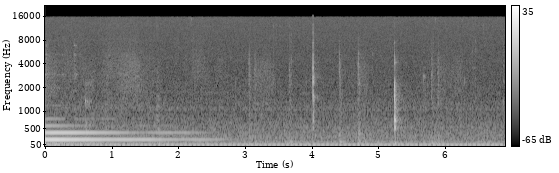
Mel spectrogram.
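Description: The last plucked guitar note of the background music rings and fades out over the first couple of seconds. Then a small metal spreader stirring mozzarella and cream in a glass jar makes a few light clinks, the two clearest about four and five seconds in.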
